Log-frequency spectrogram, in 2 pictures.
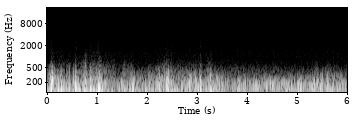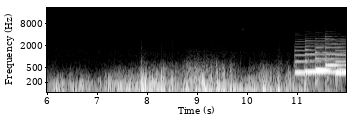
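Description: Low, gusty wind rumble buffets the microphone throughout, and a brief sustained tonal note enters right at the end; no animal is heard.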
